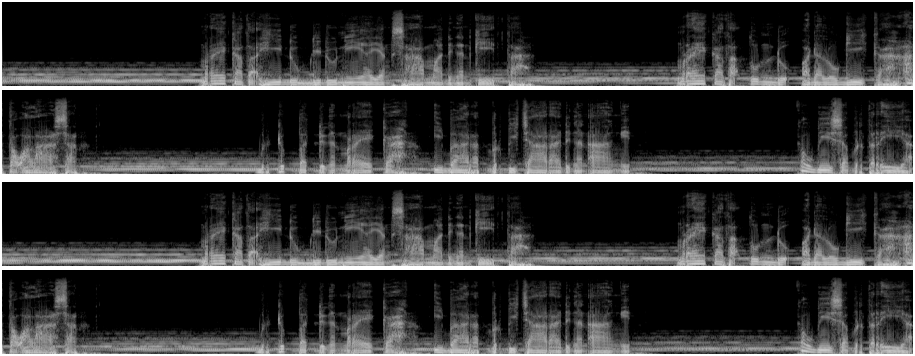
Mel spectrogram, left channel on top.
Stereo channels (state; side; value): normal; both; correlation 0.85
